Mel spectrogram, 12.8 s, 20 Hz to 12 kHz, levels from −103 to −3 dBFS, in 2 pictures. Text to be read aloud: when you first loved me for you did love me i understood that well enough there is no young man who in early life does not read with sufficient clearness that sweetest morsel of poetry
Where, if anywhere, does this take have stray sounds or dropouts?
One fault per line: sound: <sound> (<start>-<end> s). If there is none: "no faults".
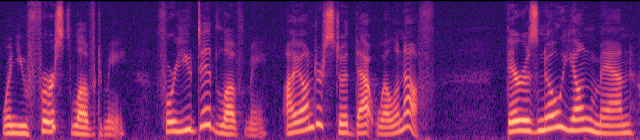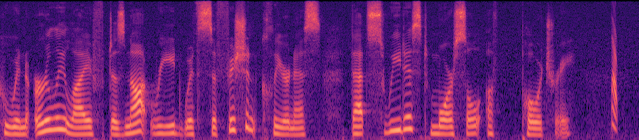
sound: chirp (12.5-12.6 s)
